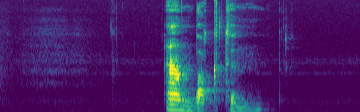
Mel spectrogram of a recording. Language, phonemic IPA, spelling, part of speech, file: Dutch, /ˈambɑktə(n)/, aanbakten, verb, Nl-aanbakten.ogg
- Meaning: inflection of aanbakken: 1. plural dependent-clause past indicative 2. plural dependent-clause past subjunctive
